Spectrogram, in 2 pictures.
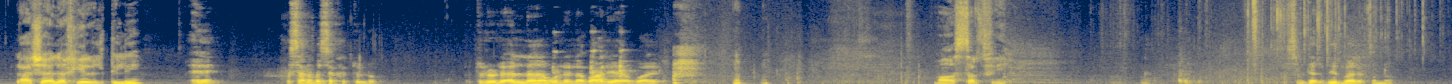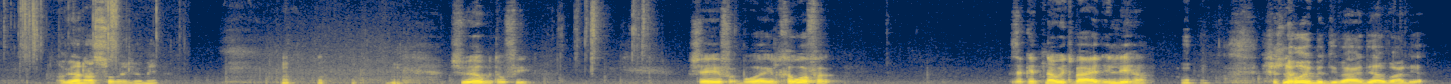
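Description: An older man answers calmly, close by.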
